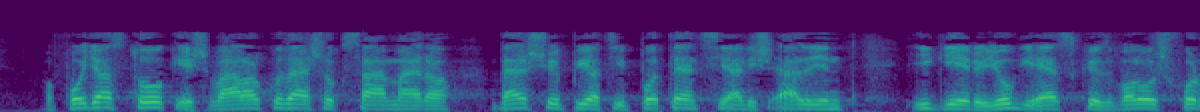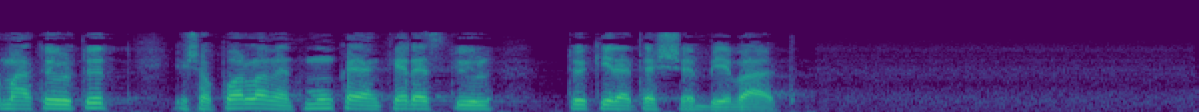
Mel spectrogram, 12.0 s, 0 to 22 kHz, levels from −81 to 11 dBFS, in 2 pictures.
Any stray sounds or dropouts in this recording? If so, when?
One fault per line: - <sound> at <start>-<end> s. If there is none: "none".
none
